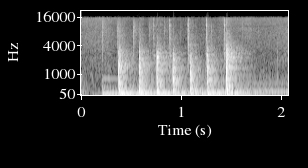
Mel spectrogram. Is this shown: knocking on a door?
yes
